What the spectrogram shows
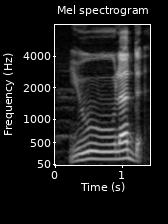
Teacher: Yu dibaca Mad thii hukum bacaan Mad thii panjangnya dua harakat atau satu Alif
